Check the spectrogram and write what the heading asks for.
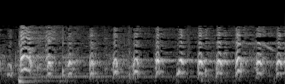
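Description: Frightened roosters and hens cluck in a frantic, rapid burst of calls as they fly in circles and chase people, one squawk tumbling after another in quick succession, loud with no talking.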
